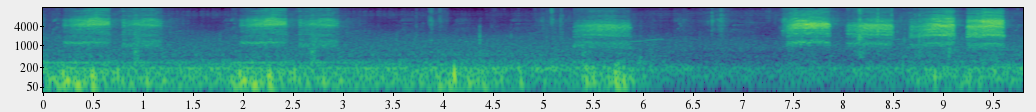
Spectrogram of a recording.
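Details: Injured Rainbow Lorikeet, grounded and presumed to have fallen from a tree at night, squawking as a dog approached: harsh, grating screeches every second or two, bunching into a rapid run near the end, with low background rumble throughout.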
